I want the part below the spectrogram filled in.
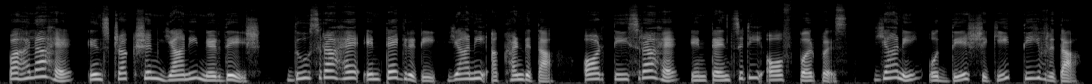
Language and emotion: Hindi, neutral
